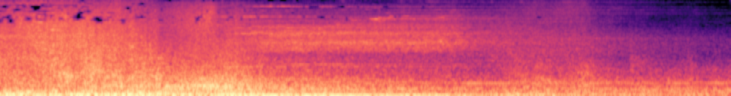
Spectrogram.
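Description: A triumphant game victory sound swells and slowly fades.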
